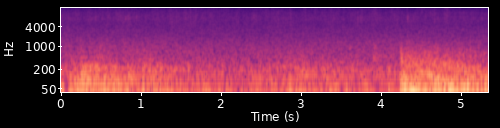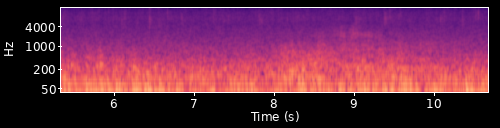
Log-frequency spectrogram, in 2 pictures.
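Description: Steady heavy rain with thunder rumbling; a sudden loud thunderclap about four seconds in rolls on for several seconds, and another rumble swells near the end.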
